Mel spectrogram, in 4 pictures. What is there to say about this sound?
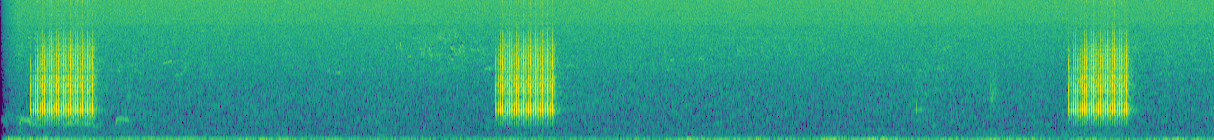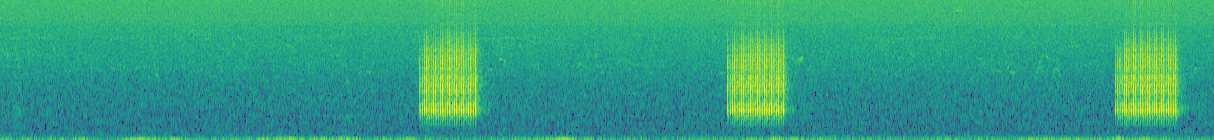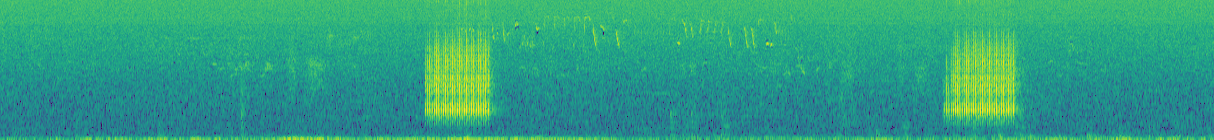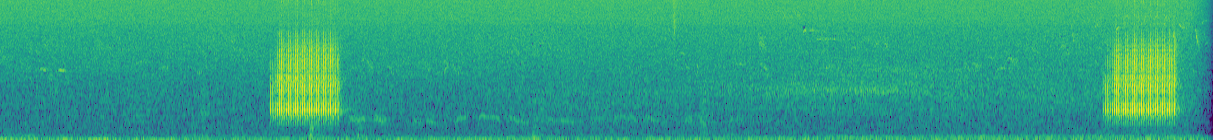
FX WOODPECKER
This is a woodpecker pecking at a tree recorded in the south of France (Le lot). Enjoy it!
pecking, bird, nature, woodpecker, forrest, ambience, field-recording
